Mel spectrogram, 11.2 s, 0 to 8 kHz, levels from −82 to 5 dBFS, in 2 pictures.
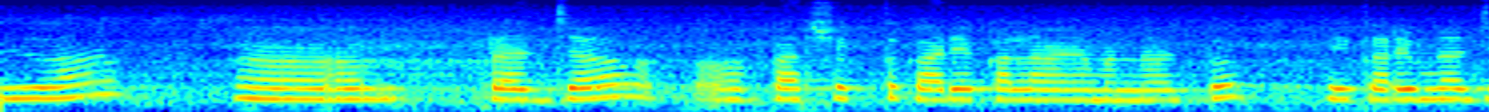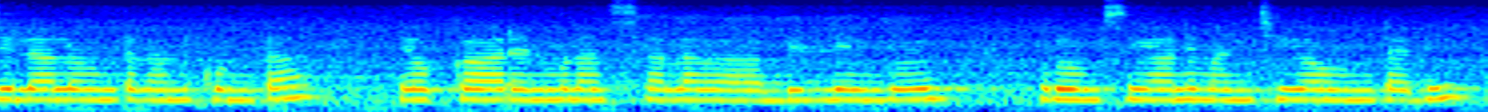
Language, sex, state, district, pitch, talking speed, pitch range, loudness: Telugu, female, Telangana, Nalgonda, 240 Hz, 120 wpm, 235-250 Hz, -25 LUFS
